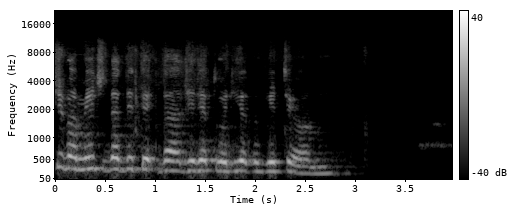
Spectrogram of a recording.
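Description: A woman speaks calmly through a microphone, as on an online call.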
